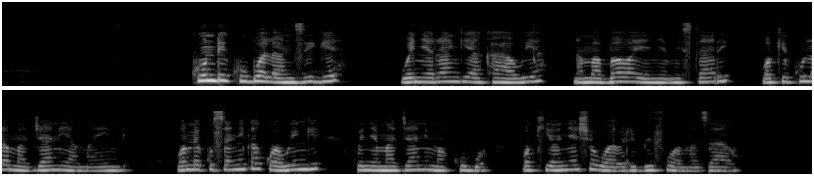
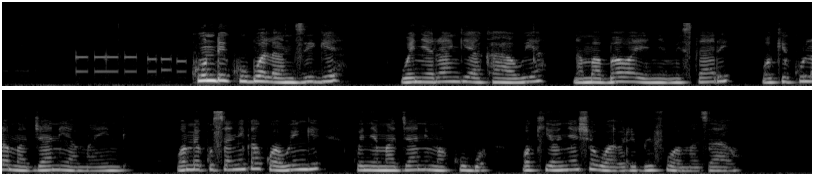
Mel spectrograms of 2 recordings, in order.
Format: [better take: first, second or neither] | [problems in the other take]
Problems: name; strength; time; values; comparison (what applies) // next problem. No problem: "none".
first | noise reduction (neural diffusion model UNIVERSE++)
